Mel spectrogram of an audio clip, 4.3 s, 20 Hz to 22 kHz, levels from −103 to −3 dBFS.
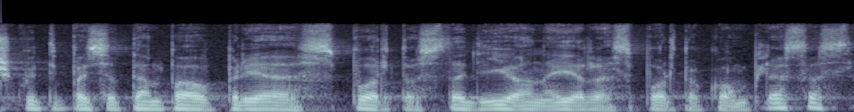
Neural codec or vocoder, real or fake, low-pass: vocoder, 48 kHz, 128 mel bands, Vocos; fake; 9.9 kHz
